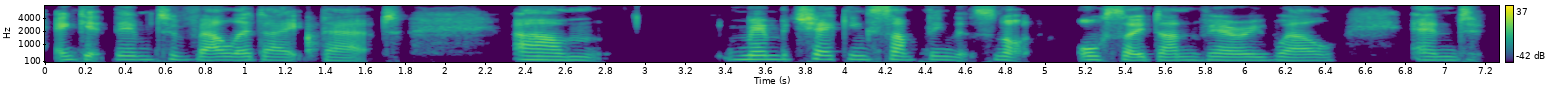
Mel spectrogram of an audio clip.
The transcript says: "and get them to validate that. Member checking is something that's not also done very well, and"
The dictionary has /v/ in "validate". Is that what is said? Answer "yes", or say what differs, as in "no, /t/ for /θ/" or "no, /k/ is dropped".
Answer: yes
